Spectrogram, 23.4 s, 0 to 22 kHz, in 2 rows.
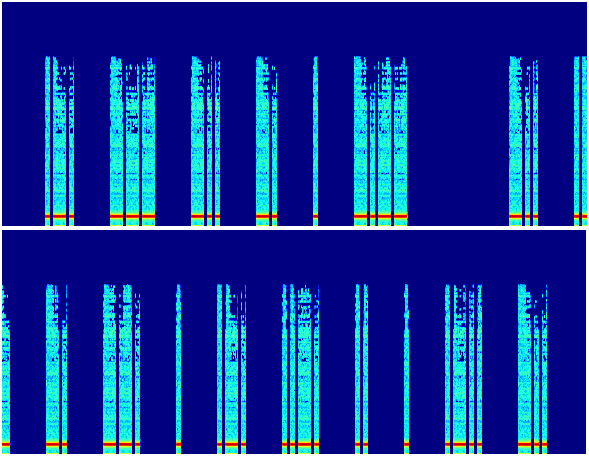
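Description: Morse code, heard as a keyed tone, about 15 wpm, spaced as for 8 wpm, 1000 Hz. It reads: RODNEY DANGERFIELD
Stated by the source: Morse code quotes at 8 WPM.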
